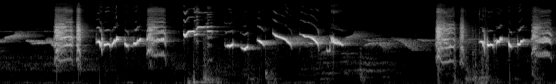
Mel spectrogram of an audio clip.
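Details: Oriental magpie-robin song used to provoke hard-to-sing magpie-robins, the bird seeking rivals: rich warbled whistles rising and falling, punctuated by harsh raspy bursts, two busy phrases split by a quieter gap.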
